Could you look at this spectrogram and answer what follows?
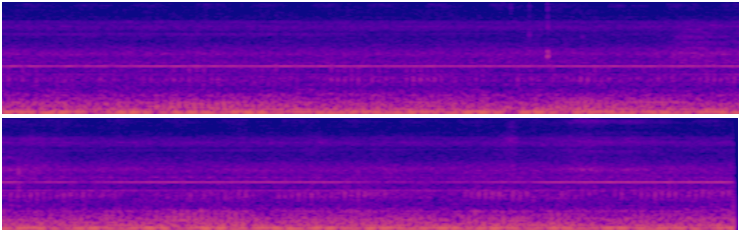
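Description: Domestic cat purring steadily, a low rapid rumble from a relaxed cat being petted.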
